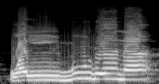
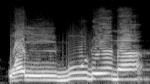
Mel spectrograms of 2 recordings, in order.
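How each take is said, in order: The two takes are said the same way.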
